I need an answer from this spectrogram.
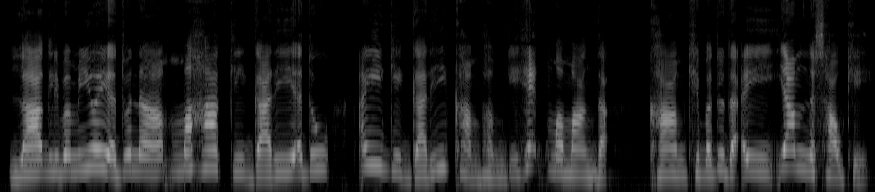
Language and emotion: Manipuri, angry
